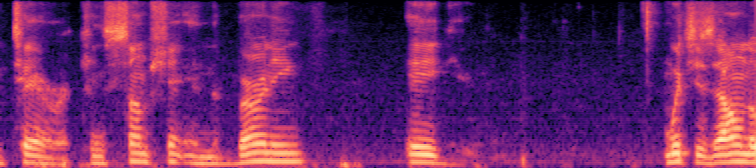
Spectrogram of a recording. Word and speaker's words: ague: That's how it's pronounced, the burning ague that will consume the eyes and cause sorrow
